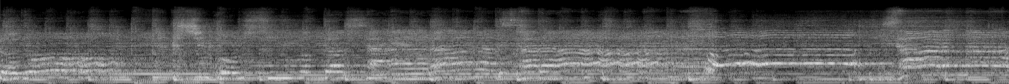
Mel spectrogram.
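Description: A young female singer singing a song live into a handheld microphone over amplified music, the melody moving and holding long notes.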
